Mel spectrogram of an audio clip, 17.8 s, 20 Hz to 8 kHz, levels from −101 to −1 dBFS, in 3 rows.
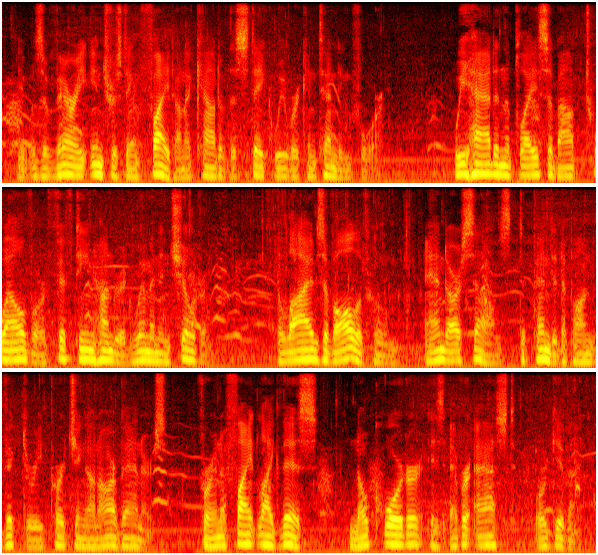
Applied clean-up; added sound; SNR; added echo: none; Waves, surf + Dog; 17 dB; none.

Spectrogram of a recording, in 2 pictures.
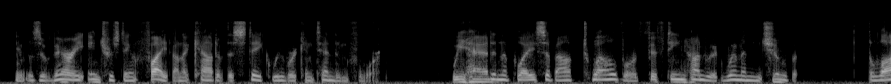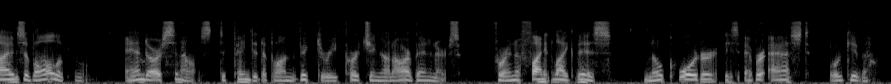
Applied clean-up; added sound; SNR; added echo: neural diffusion model UNIVERSE++.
